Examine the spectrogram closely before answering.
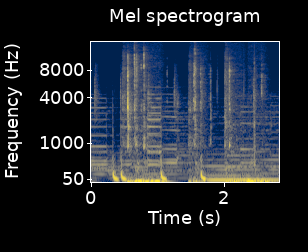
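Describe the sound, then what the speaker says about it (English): Quick clicking keystrokes on a computer keyboard, irregular bursts of close, crisp taps without voices. "I'm going to type in wrong input"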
